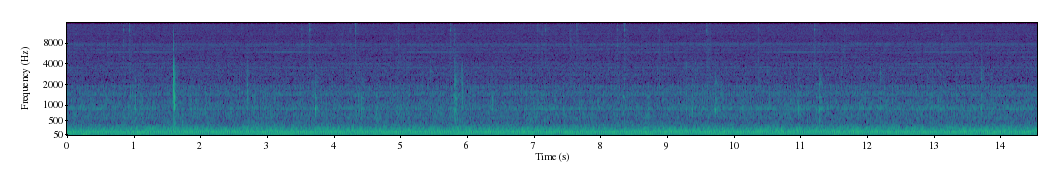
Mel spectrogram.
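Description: Steady low electrical hum under the recording, with a few faint clicks, the clearest about a second and a half in.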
